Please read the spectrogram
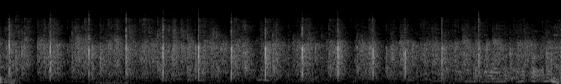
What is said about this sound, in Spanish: está acercándose al escenario del Café La Palma y también recibe el aplauso del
